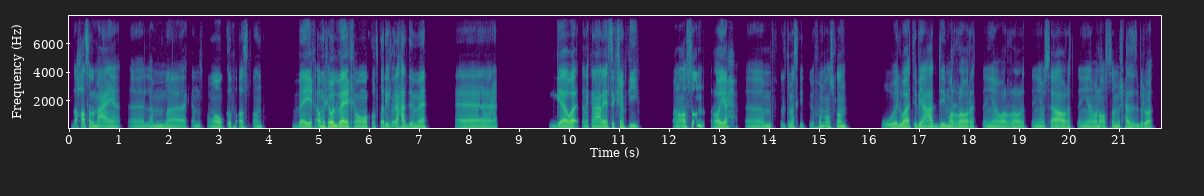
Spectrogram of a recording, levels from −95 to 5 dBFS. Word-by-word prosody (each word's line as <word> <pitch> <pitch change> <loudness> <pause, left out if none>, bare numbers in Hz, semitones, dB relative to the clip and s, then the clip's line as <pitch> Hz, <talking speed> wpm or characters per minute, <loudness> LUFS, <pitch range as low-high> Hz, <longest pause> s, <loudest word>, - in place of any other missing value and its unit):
ده - - -6
حصل 120 +1 -1
معايا، 110 - 0 0.2
آآ، 90 -1 -7
لما 90 -1 -3
كان 85 -1 -10
في 90 +1 -22
موقف 100 +1 -1
أصلًا 110 +3 -5 0.6
بايخ 105 +5 +1
أو - - +1
مش 115 +2 +2
هاقول 125 0 +8
بايخ، 120 -1 +6
هو 95 +1 +1
موقف 110 -1 -1
طريف 105 +2 -2
إلى 100 - +2
حدٍ 105 -1 +1
ما 105 +3 +1 0.6
آآ 95 0 -1 1.1
جا 105 +4 +3
وقت 115 +1 +4
أنا 110 -1 -5
كان 105 -1 -3
عليَّا 100 +2 +4
section 105 0 -1
فيه، 85 -4 -2 0.7
أنا 110 +2 +1
أصلًا 115 0 -1 0.2
رايح 115 +8 +1 0.2
آآ، 90 +1 -3 0.2
فضلت 100 0 -10
ماسك 105 0 -4
التليفون 95 +2 -7
أصلًا 110 +5 0 0.7
والوقت 95 +1 +2
بيعدي 90 0 +1
مرة 95 0 +3
ورا 90 -1 +1
التانية 90 0 -3
ورا - - +1
مرة 90 -1 0
ورا 85 - -1
التانية 90 0 -6
وساعة 90 0 +2
ورا 90 -1 +1
التانية 95 +2 -4
وأنا 95 -2 +2
أصلًا 95 -1 -4
مش 90 0 -2
حاسس 95 -1 -1
بالوقت، 90 +2 -1
95 Hz, 145 wpm, -26 LUFS, 90-105 Hz, 1.1 s, هاقول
